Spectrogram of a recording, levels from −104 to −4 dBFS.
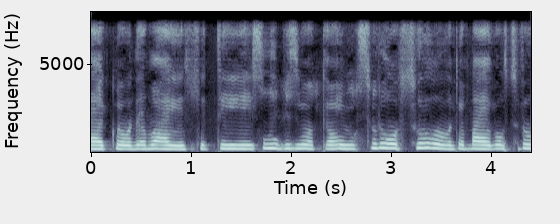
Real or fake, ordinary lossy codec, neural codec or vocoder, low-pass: fake; none; codec, 16 kHz, 1 kbps, FreqCodec, larger model; 7.2 kHz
